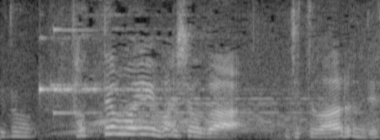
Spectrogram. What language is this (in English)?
Japanese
